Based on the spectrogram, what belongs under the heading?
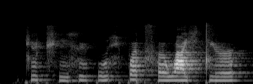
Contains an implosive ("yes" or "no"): no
